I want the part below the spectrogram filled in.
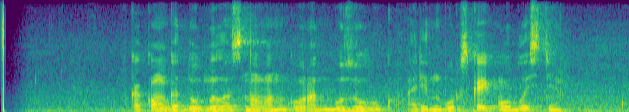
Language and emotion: Russian, neutral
